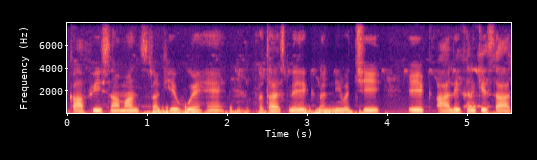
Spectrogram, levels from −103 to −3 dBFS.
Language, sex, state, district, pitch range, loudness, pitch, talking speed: Hindi, male, Haryana, Charkhi Dadri, 120-130 Hz, -18 LUFS, 120 Hz, 150 wpm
